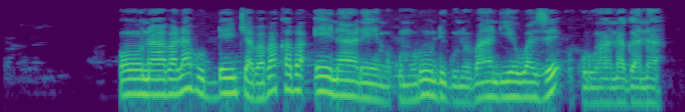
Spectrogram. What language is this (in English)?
Ganda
